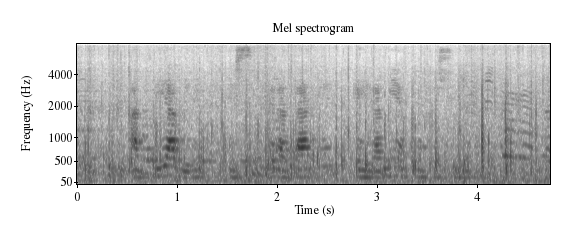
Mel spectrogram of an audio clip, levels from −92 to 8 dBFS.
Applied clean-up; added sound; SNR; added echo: none; Livestock, farm animals, working animals; 1 dB; reverberation time 0.2 s.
